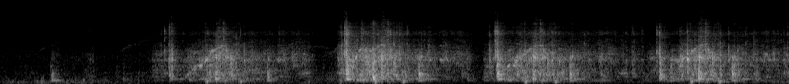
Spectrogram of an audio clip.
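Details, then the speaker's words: Snapper SP-110 22-inch RWD mower with a Honda GCV160, valves just adjusted, spark present: four easy pull-starts spin over and never catch. The compression test found no compression, hence no start. "you know what I'm not feeling no compression thank you foreign I wonder if this thing has no compression"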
